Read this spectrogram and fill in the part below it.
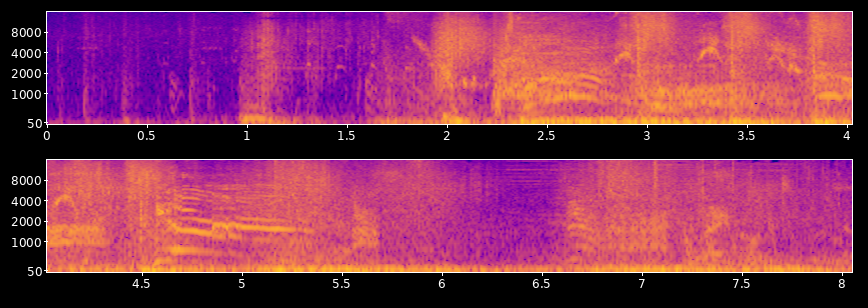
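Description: Spells crackle and blast during a fight.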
